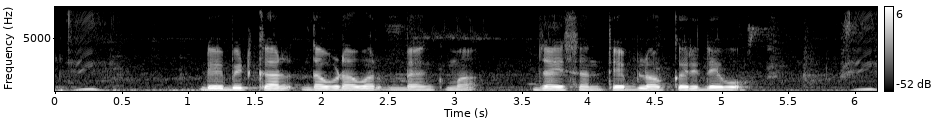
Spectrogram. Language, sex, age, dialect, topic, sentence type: Marathi, male, 18-24, Northern Konkan, banking, statement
